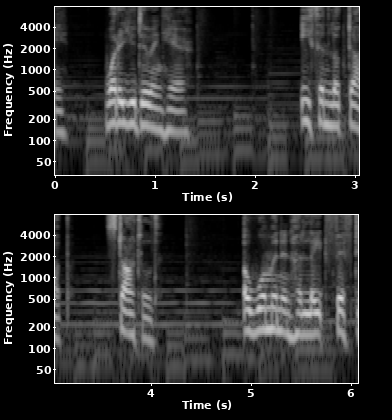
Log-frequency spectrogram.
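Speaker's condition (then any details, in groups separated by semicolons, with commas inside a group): No condition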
